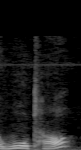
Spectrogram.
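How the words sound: The T is strong and clear, Australian style.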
